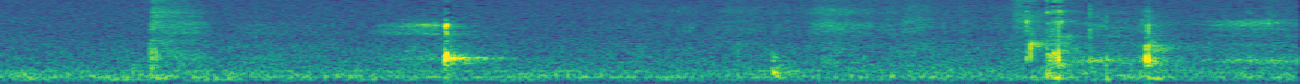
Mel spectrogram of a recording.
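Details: A couple of brief, sharp little catches in breathing in a quiet room: a baby's hiccups.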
